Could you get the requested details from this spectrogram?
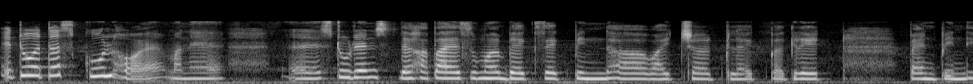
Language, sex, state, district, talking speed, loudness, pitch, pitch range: Assamese, female, Assam, Kamrup Metropolitan, 135 wpm, -16 LUFS, 275 Hz, 255-295 Hz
